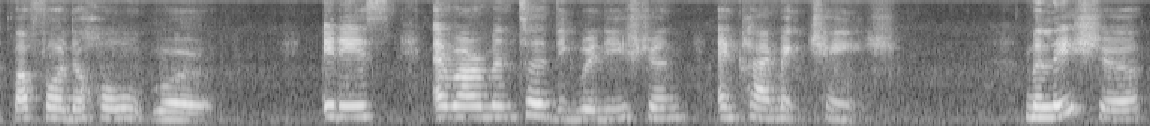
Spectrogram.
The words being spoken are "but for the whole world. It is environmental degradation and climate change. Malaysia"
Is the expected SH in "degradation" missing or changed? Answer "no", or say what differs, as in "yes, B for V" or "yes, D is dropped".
no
